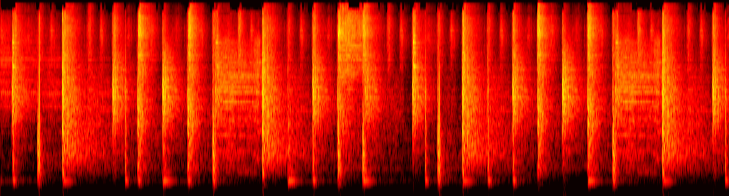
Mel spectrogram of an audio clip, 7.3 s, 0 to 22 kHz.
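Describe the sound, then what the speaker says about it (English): Soloed percussion loop built from chopped, rearranged sampled bongos, two varying hi-hats and a shaker, playing a busy, steady groove of dense rapid hits with bright shimmering tops, no voices. "a sampled bongo loop that I've kind of chopped and rearranged, 2 varying hi-hats, and a shaker."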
